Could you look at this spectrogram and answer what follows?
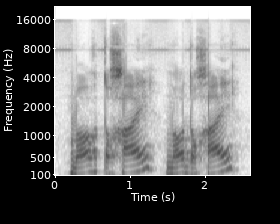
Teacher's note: Die Silbe am Anfang ist geschlossen. Sie hört nämlich mit einem Konsonanten auf, mit dem R. Sie ist unbetont.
